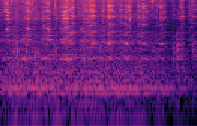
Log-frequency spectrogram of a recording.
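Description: A whisk beats milk into a roux for a bechamel sauce in a pan, quick rhythmic metallic clicking and scraping at close range, with no voices.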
